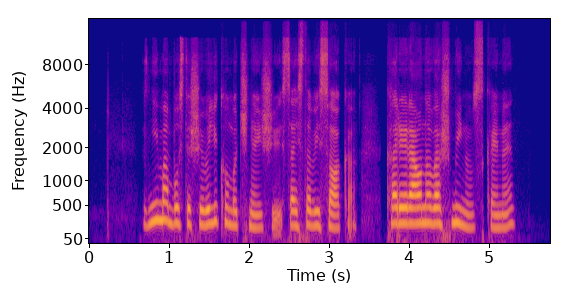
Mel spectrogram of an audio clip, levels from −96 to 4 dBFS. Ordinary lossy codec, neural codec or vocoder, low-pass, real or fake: Opus, 16 kbps; autoencoder, 48 kHz, 32 numbers a frame, DAC-VAE, trained on Japanese speech; 14.4 kHz; fake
